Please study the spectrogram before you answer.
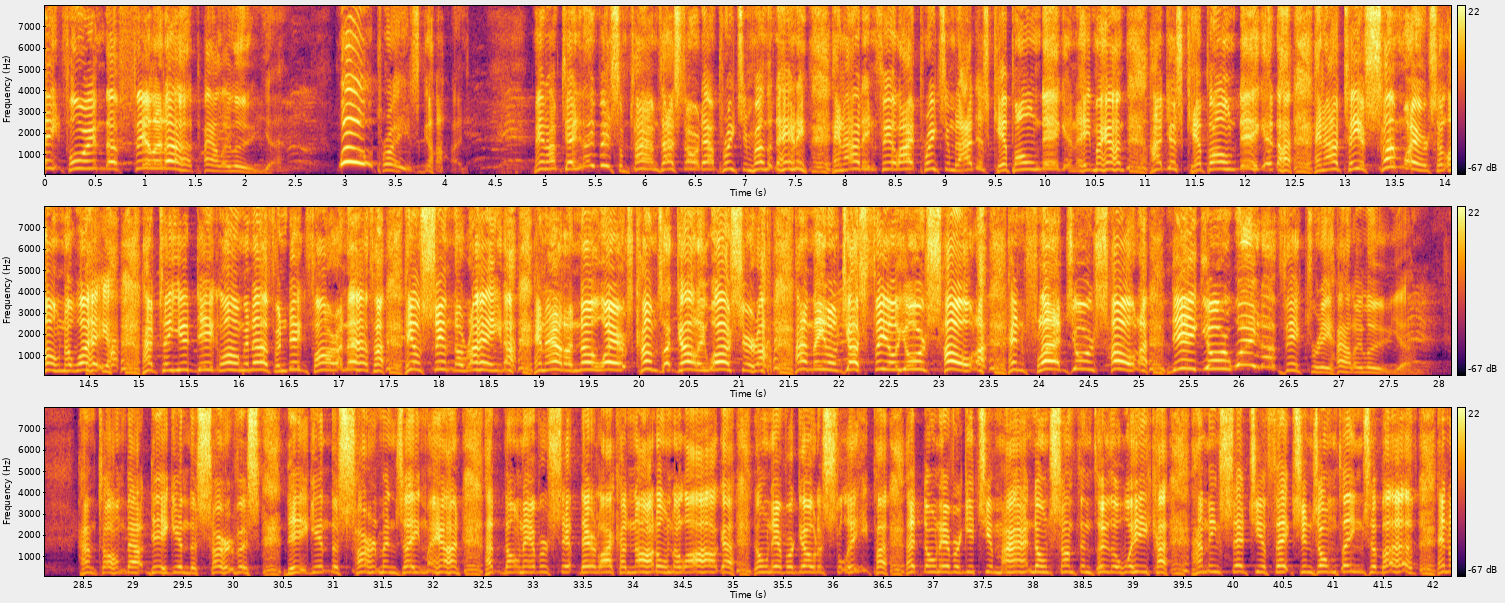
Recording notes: A sermon preached Wednesday Evening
